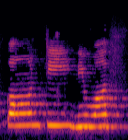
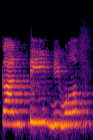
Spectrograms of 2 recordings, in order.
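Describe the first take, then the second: First: continuous slowly, held in separate syllables. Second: Said in the usual way. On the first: Shown as a demonstration. Teacher dividing the word for class, continuous slowly syllable by syllable. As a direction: stretch continuous out part by part. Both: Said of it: "तोड़ तोड़ के different part में divide करके".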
